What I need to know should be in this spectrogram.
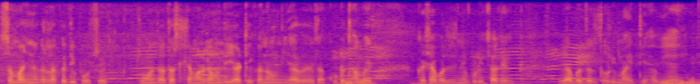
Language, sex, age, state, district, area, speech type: Marathi, male, 18-30, Maharashtra, Hingoli, urban, spontaneous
